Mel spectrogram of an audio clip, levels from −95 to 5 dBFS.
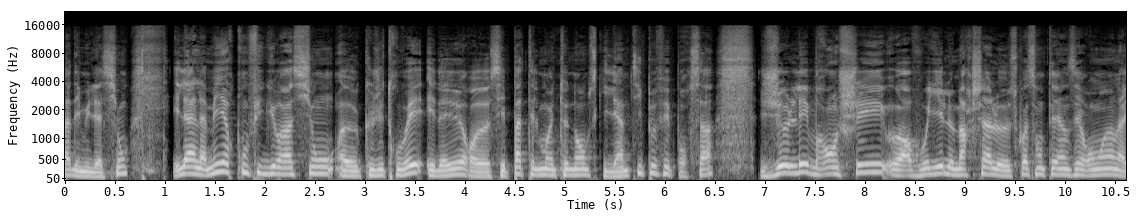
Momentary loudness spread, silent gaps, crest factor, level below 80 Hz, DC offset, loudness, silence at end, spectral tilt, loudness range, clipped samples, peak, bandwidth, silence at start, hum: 6 LU; none; 14 dB; -46 dBFS; under 0.1%; -18 LUFS; 0 s; -6 dB/octave; 2 LU; under 0.1%; -4 dBFS; 16 kHz; 0 s; none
